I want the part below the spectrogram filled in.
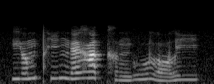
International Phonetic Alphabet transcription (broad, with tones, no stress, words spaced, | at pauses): jəː˧˥mt̪ʰi˧˥ŋɛ˧˥ɣa˦˥t̚ xə˨˩ŋɣu˧˥ lɔ˨˩li˧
